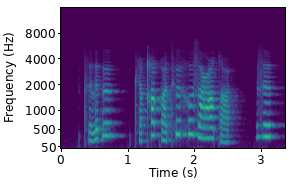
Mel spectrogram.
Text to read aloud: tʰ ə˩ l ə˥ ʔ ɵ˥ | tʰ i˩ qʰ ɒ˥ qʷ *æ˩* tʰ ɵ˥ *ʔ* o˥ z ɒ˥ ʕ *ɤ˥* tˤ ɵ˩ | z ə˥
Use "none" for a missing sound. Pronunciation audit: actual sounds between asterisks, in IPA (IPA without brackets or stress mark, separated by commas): ɛ˩, h, ɤ˥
